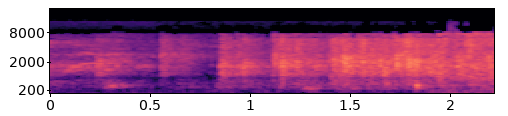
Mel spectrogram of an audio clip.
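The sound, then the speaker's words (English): Applause in the South Sudan parliament for the president, a dense crackle of many hands clapping that swells and grows louder partway through, then holds steady. No voices stand out. “And judging from the applause, it sounds like the president of South Sudan has support.”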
